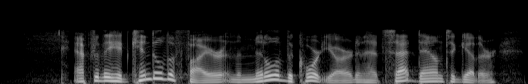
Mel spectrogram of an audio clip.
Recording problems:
high frequencies cut off; severe; nothing above 5 kHz

